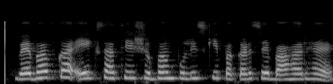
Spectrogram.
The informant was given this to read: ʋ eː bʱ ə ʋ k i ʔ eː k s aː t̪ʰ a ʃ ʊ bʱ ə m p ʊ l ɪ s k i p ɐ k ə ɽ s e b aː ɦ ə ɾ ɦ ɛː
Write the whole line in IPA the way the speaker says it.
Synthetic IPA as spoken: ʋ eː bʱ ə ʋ k a ʔ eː k s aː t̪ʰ i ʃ ʊ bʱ ə m p ʊ l ɪ s k i p ɐ k ə ɽ s e b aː ɦ ə ɾ ɦ ɛː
